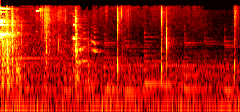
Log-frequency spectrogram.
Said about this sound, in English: After going down a series of crumbling staircases, I come to a small wooden door. Above the door is a blinking neon sign depicting a giant squid fighting a sperm whale. The sign reads, "The Salty Squid." I push the door open and enter the pub.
